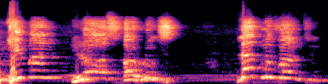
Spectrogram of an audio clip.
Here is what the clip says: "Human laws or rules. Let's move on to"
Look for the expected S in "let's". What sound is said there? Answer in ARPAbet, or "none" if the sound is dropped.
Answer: none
